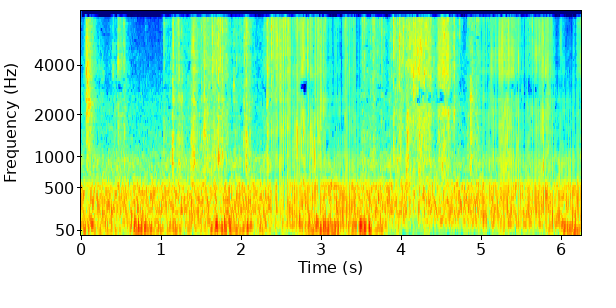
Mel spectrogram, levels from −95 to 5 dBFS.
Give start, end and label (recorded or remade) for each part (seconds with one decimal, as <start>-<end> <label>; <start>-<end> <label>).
0.0-2.4 recorded; 2.4-3.5 remade; 3.5-5.0 recorded; 5.0-6.3 remade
